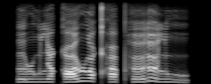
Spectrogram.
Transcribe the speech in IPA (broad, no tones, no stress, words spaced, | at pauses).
əɹuliqa ɹuqʰɛpʰœ ɾœlu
